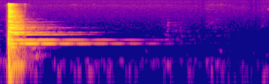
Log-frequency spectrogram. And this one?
Metal Thud
Heavy metal water bottle dropped on carpeting with ring off.
Thud, Metal, Ring, Clang, Drop, Carpet, Boom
